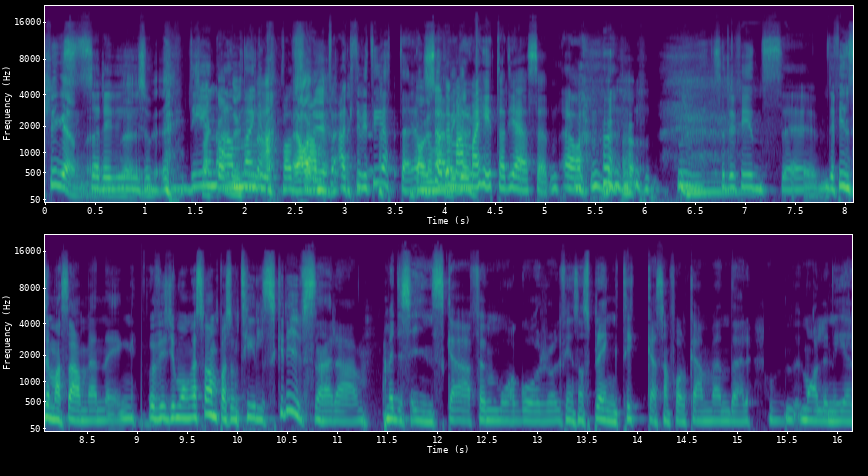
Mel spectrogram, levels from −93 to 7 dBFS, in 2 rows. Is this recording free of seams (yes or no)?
yes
